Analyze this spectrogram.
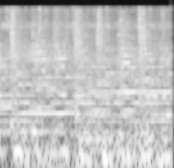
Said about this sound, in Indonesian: tapi tetap saja kau tak bisa sembunyi dari suara hujan meskipun kau bisa hindari basahnya Nyatanya, kau tetap tak bisa sembunyi dari basahnya suara hujan.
